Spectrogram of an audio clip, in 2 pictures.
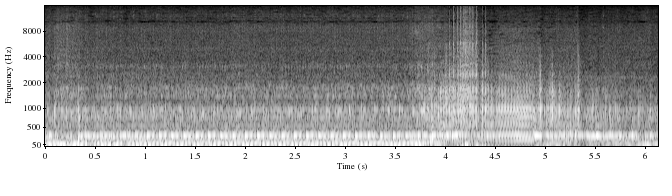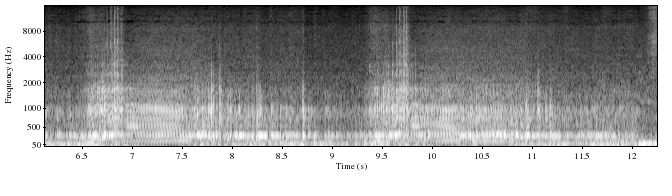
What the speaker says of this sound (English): it has a very unique exhaust system that you're about to hear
